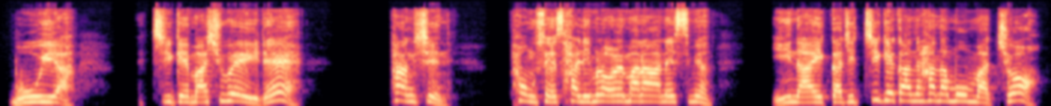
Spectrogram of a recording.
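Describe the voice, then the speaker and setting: A woman's voice: on the high side, normal speed, dry recording, studio quality, voice pushed up, natural voice. A woman playing a furious old father-in-law. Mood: angry scolding. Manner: scolding, berating, shouting. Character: angry stingy father-in-law in his sixties.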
